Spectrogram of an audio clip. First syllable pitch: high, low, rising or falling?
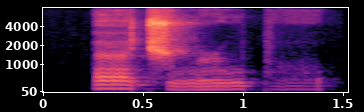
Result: high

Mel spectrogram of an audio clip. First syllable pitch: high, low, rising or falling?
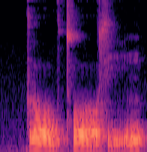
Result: low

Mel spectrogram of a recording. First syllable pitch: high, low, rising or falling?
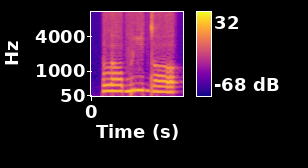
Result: low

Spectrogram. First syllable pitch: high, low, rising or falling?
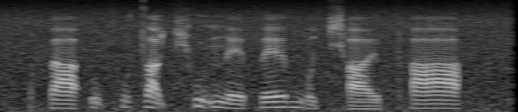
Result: low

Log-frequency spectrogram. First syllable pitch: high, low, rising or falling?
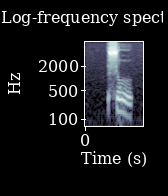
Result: falling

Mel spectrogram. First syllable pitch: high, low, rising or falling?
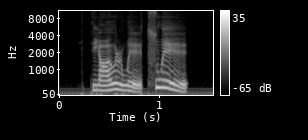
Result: rising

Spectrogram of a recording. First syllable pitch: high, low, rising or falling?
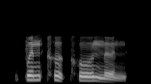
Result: high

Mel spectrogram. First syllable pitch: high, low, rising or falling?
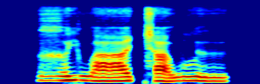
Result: rising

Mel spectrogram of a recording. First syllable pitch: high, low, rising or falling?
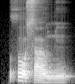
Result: falling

